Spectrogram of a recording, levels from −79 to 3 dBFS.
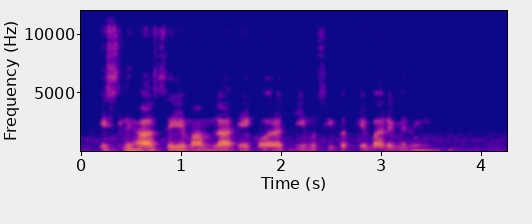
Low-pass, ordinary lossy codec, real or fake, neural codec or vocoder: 10.8 kHz; Opus, 32 kbps; real; none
